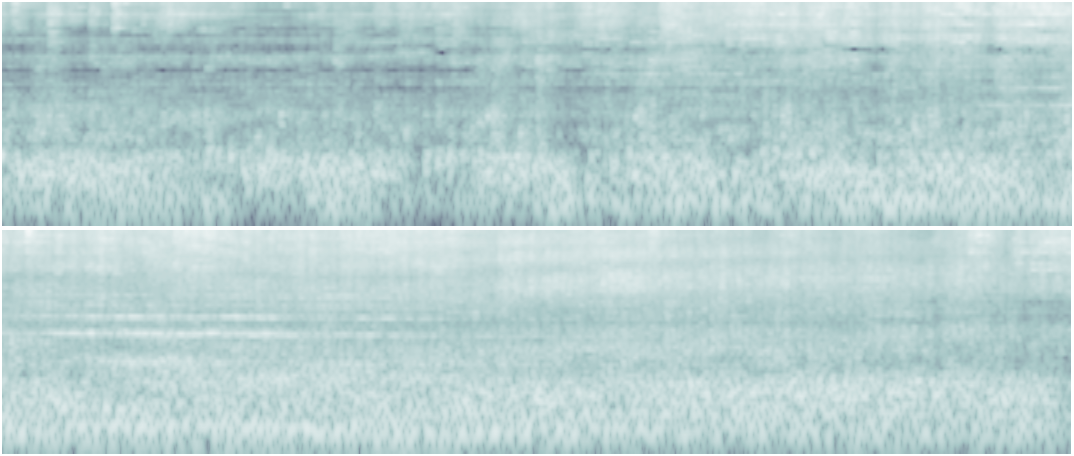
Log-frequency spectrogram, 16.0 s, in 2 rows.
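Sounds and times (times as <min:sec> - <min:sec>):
freight train wheels rumbling: 0:00.0 - 0:16.0
faint high squeal: 0:04.6 - 0:12.6.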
